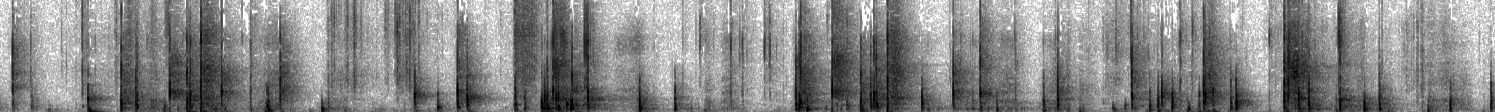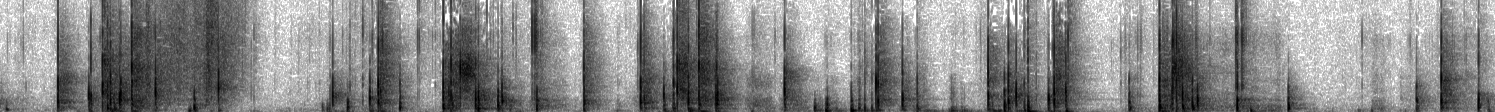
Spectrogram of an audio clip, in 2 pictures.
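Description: Fingertips crush and crinkle the top seal of a black foil-lined plastic coffee pouch held at an angle. Dense bursts of sharp, bright crinkling come and go in quick clusters with brief pauses between them, each crackle dying away almost instantly with little low end.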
